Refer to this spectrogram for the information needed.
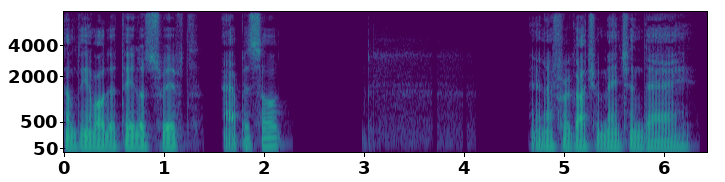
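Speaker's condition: No condition

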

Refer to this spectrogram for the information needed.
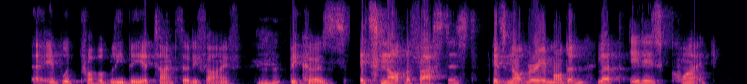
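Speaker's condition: No condition

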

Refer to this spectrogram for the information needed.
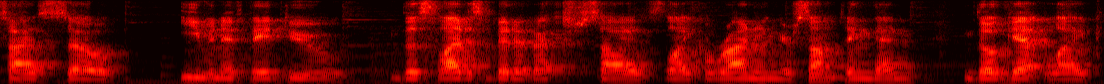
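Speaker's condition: No condition

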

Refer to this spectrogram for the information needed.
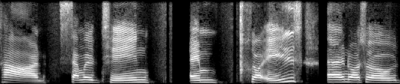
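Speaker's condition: Down syndrome; congenital

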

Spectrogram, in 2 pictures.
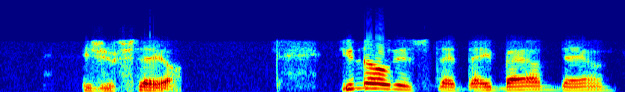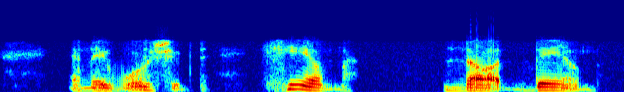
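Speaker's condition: Cerebral palsy; staggers when walking

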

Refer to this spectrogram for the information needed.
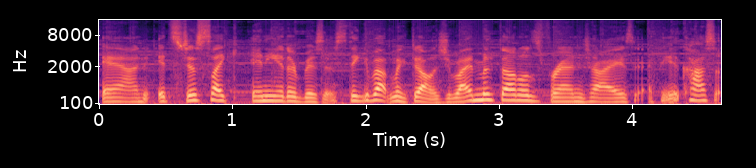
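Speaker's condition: No condition

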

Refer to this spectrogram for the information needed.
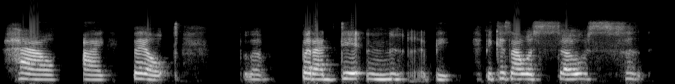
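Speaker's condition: Stuttering; childhood onset, school speech therapy since learning to talk, Lamar University clinic therapy from senior year, age 19; adult, still stutters; stutters openly; repeated sounds

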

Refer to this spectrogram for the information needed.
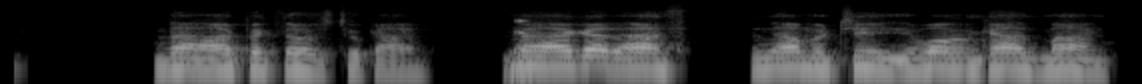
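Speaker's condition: ALS; wheelchair built

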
